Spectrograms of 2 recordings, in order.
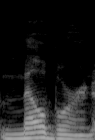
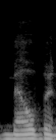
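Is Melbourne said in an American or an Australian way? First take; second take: American; Australian. First: It is said in a general American way. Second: It is said the way Australians say it.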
